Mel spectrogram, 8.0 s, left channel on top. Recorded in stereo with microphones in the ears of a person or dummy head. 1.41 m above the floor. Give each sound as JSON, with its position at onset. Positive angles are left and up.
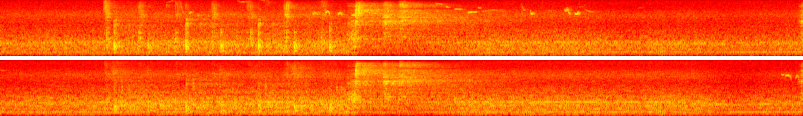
{"t": 1.0, "sound": "running footsteps", "side_deg": 50, "distance_m": 3.0}
{"t": 3.5, "sound": "a rattle", "side_deg": 5, "distance_m": 3.0}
